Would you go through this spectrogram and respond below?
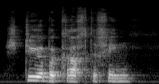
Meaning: power steering
- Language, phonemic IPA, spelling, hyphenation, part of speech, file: Dutch, /ˈstyːr.bəˌkrɑx.tə.ɣɪŋ/, stuurbekrachtiging, stuur‧be‧krach‧ti‧ging, noun, Nl-stuurbekrachtiging.ogg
